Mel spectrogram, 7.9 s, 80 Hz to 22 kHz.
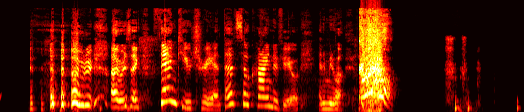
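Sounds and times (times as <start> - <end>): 
speech: 0.4 - 5.9, 6.7 - 7.2
person sneezing: 5.4 - 6.0.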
